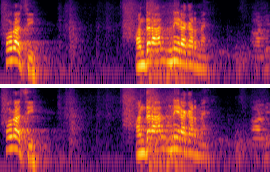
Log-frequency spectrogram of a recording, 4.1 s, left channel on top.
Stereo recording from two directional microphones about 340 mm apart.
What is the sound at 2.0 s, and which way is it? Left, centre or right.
A man's voice, centre.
